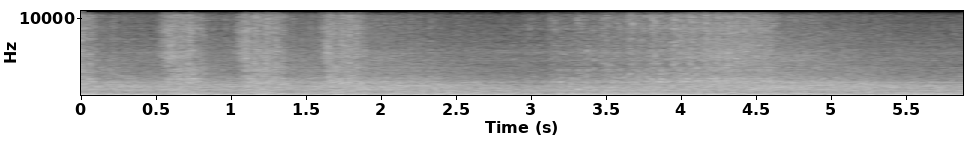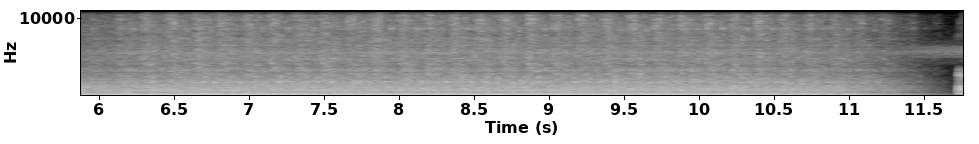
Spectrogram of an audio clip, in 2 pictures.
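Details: Ford F250 460 V8 after swapping the Holley Street Avenger back to the original Holley/Motorcraft carburetor: starts and settles into a steady, even idle with no misses, knocks or stumbles.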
